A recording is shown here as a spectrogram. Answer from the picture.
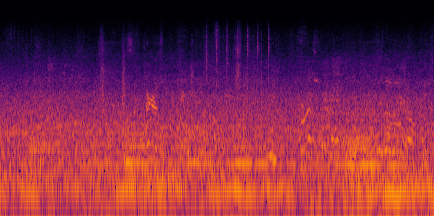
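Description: A steady low mechanical hum, like an idling engine or machinery, with a few short high chirps and faint voices in the background.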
